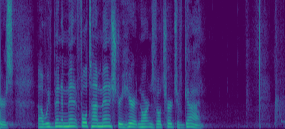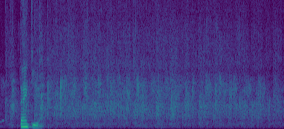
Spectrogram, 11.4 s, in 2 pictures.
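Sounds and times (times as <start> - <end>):
speech: 0.0 - 4.1, 6.1 - 6.7
audience applause: 5.5 - 11.3.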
